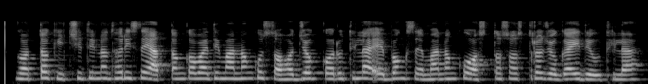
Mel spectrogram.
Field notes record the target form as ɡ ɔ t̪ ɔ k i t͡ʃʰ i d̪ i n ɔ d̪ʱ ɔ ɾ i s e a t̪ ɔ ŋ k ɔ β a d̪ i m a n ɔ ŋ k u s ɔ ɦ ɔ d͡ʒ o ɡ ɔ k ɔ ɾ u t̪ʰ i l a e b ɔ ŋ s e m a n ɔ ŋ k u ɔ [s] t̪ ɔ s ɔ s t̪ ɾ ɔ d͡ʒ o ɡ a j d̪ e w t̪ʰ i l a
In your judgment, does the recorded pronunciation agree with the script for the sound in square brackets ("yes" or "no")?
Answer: yes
